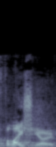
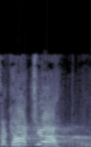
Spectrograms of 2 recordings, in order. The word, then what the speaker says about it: focaccia: Well, Granddad's going, I'd like some fellatio, please. It's pronounced focaccia!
